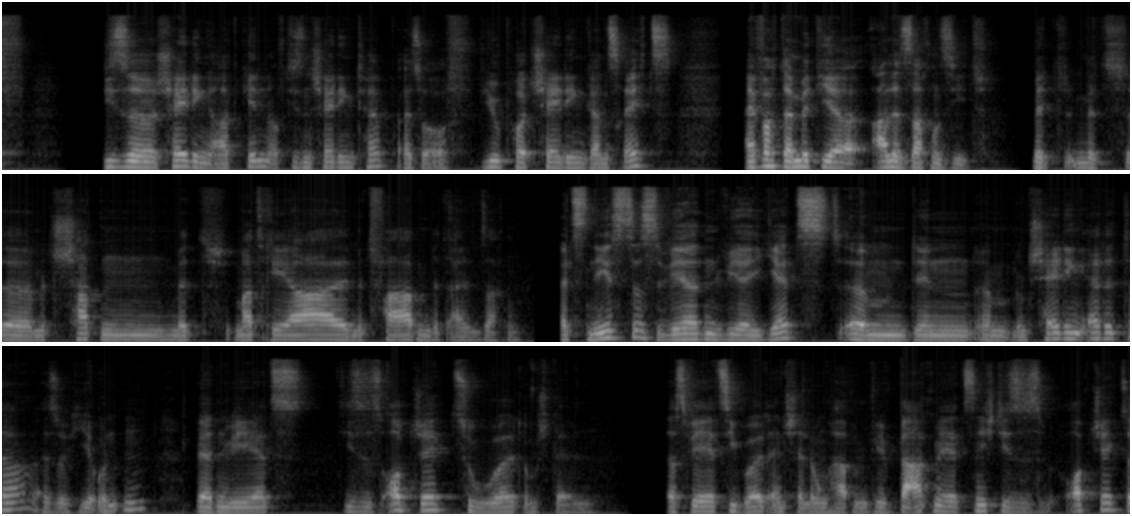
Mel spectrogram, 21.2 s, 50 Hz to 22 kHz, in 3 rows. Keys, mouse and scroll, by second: 7.8-18.7 middle drag.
